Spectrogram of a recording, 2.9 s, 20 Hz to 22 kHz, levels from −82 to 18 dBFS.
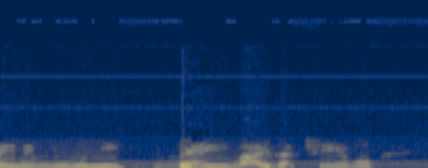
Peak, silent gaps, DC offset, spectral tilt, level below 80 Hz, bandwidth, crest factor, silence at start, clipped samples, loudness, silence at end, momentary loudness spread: -4 dBFS; none; under 0.1%; -6 dB/octave; -58 dBFS; 12.5 kHz; 20 dB; 0 s; under 0.1%; -23 LUFS; 0.4 s; 14 LU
